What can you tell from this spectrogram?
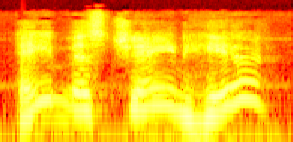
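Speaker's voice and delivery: very high, slow wailing voice; high wailing woman. Acted. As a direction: wail like a terrified old maid. Voiced maid character.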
